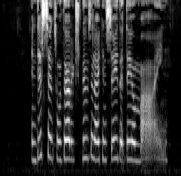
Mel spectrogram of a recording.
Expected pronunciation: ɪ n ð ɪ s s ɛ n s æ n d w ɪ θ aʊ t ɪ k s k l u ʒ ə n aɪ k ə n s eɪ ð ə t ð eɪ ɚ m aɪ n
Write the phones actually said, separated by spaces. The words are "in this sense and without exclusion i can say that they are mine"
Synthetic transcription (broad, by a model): ɪ n ð ɪ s s ɛ n s w ɪ θ aʊ t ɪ k s k l u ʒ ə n aɪ k ə n s eɪ ð ə t ð eɪ ɚ m aɪ n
